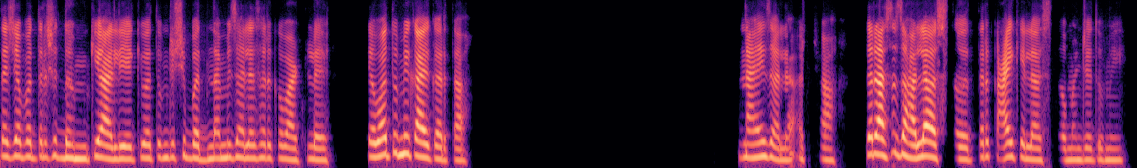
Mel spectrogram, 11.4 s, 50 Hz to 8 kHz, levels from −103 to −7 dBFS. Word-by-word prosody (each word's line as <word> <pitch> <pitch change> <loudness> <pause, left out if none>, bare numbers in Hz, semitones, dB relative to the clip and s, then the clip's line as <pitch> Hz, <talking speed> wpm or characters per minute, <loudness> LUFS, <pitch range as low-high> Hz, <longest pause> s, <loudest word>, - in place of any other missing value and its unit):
त्याच्याबद्दल 255 -1 -1
अशी 260 +3 -4
धमकी 220 0 +2
आली 220 -2 +4
आहे 215 - +2
किंवा 235 -1 -1
तुमच्याशी 240 +2 -4
बदनामी 225 +2 -1
झाल्यासारखं 230 -2 -3
वाटलंय, 205 0 -2 0.4
तेव्हा 255 +3 +4
तुम्ही 305 0 +3
काय 260 -4 +6
करता? 195 -3 -3 2.8
नाही 240 +2 +2
झालं, 205 -5 -2
अच्छा. 205 -1 -8 0.3
तर 295 - +5
असं 295 +3 +7
झालं 270 -3 +5
असतं 215 -2 -3
तर 250 +1 -4
काय 245 - +3
केलं 215 -4 -1
असतं 200 +1 -9
म्हणजे 200 0 -4
तुम्ही? 195 -1 -6
230 Hz, 140 wpm, -23 LUFS, 210-250 Hz, 2.8 s, असं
